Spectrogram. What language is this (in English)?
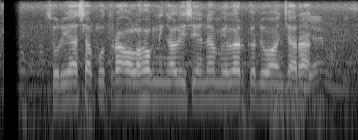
Sundanese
